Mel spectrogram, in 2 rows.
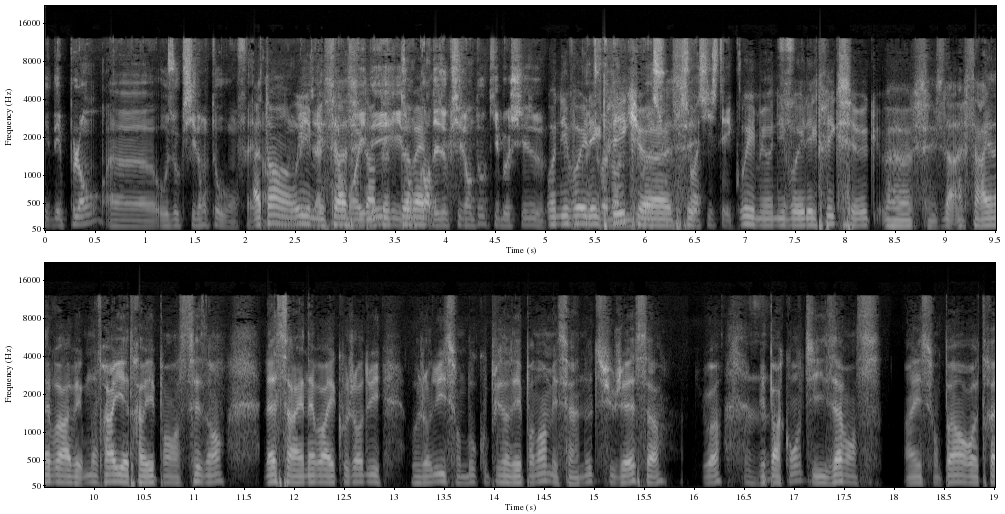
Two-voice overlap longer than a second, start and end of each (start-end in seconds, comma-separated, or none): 2.1-3.9, 5.0-7.0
